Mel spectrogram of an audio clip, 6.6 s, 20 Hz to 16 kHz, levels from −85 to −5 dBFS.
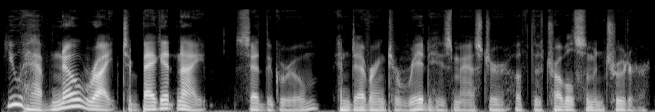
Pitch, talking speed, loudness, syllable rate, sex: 105 Hz, 185 wpm, -21 LUFS, 4.8 syllables/s, male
